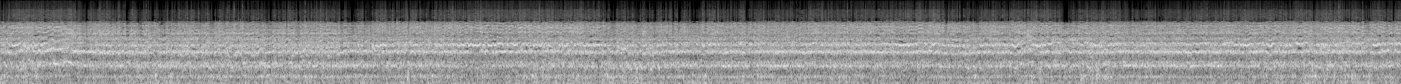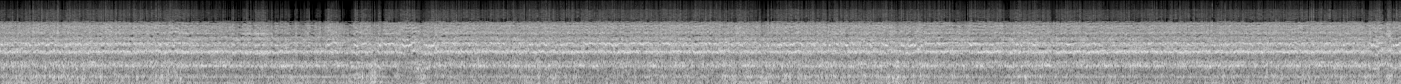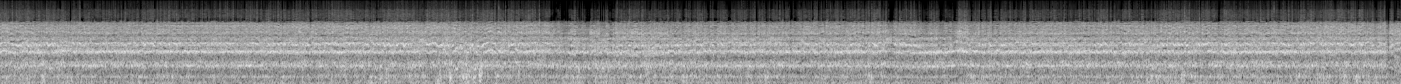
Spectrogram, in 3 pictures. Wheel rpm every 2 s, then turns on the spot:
230, 210, 220, 220, 230, 230, 230, 230, 230, 230, 230, 230, 240, 230, 230, 230, 230, 220, 230, 230, 230.
none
